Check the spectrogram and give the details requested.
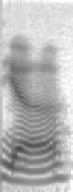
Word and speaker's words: Yue: So this is Ya or you. It's spelled Big like hiccups. Oh, I cannot YUE. speak. But it's I'm technically so quick. when you pronounce her name, it sounds like "yeah," which I It think is sounds like really funny.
